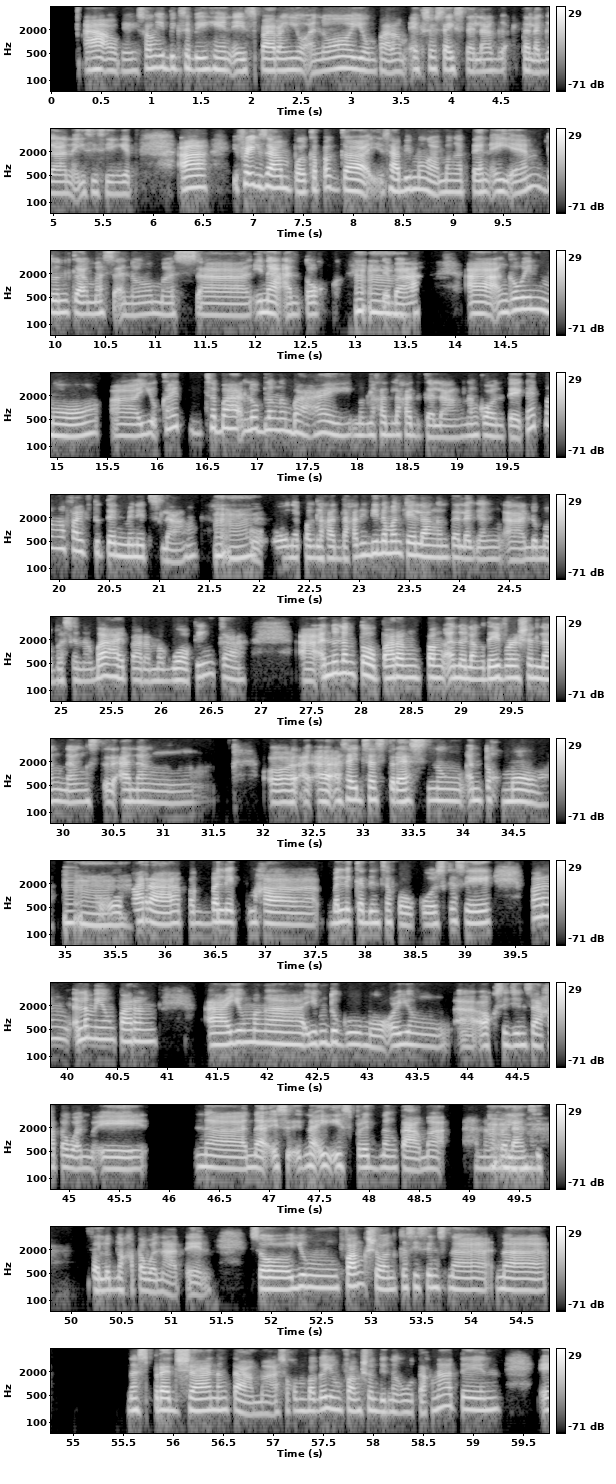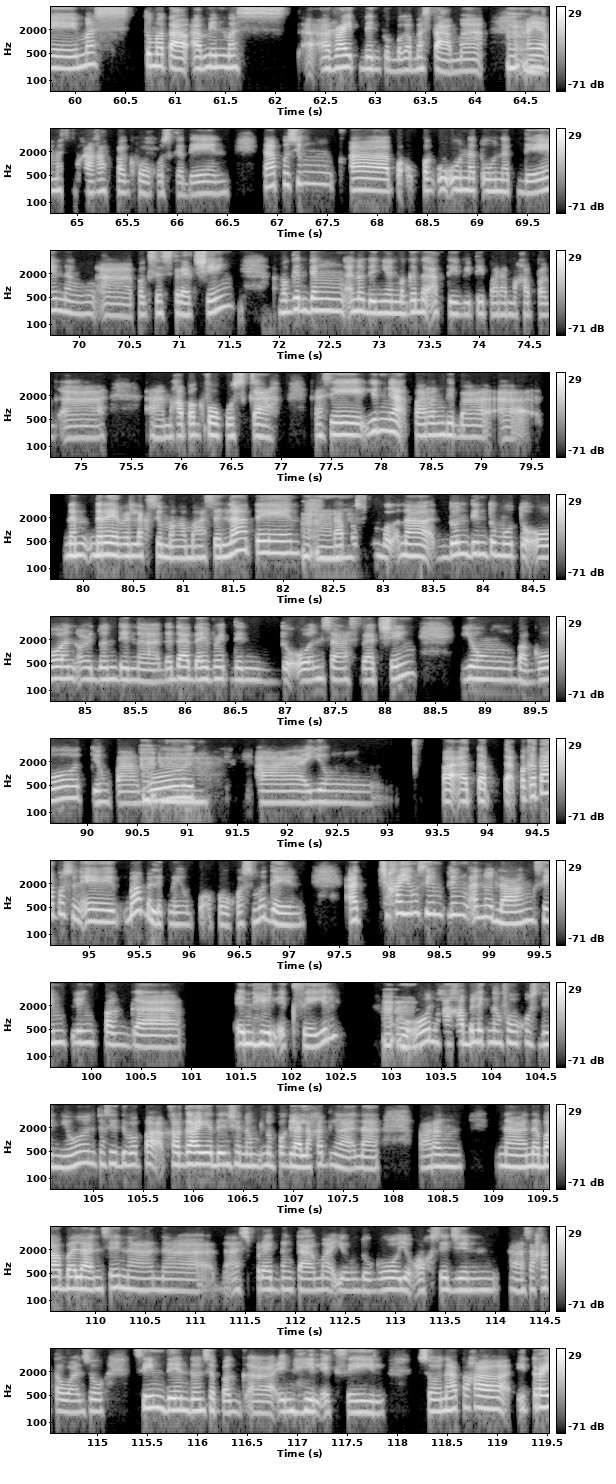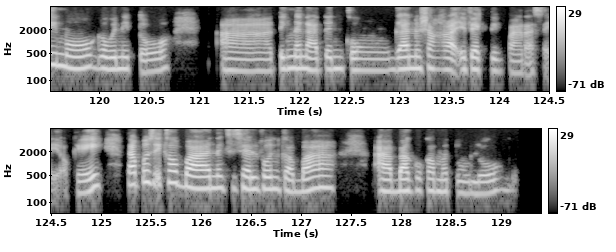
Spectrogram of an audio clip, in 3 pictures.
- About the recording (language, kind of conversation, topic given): Filipino, advice, Paano ako makakapagpahinga agad para maibalik ang pokus?
- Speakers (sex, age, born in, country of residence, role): female, 40-44, Philippines, Philippines, advisor; female, 40-44, Philippines, Philippines, user
- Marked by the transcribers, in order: other background noise; tapping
